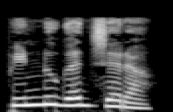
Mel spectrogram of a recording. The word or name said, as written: ಪಿಂಡುಗಜ್ಜರ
